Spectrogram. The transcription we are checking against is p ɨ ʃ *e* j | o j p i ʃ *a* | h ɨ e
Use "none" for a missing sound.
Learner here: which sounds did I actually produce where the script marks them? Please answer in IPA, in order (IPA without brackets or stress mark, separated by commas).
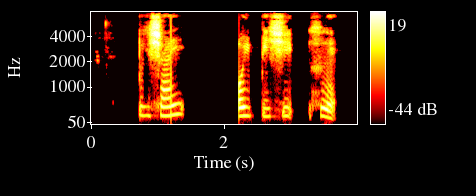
a, i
